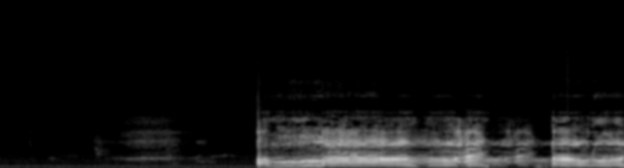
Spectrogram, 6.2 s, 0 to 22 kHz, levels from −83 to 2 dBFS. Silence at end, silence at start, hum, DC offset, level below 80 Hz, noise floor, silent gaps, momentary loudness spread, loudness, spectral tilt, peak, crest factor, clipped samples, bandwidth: 0 s; 2.55 s; none; under 0.1%; -78 dBFS; -68 dBFS; none; 15 LU; -19 LUFS; 0 dB/octave; -6 dBFS; 18 dB; under 0.1%; 7.6 kHz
